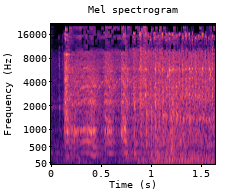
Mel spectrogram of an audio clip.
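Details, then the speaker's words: Ford Ranger 2.2 diesel with a no-start fault caused by a pinched CR sensor wire behind the starter; after the wires were repaired, a brief crank, then it catches at once and settles into an even idle, starting normally. "Okay naas na mga bay maingay yung belt yan okay na okay na yung for"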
